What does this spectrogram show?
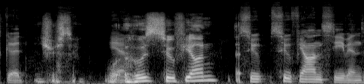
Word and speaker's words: Sufjan: Su Sufyan Stevens. It's spelled S U F J A N.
